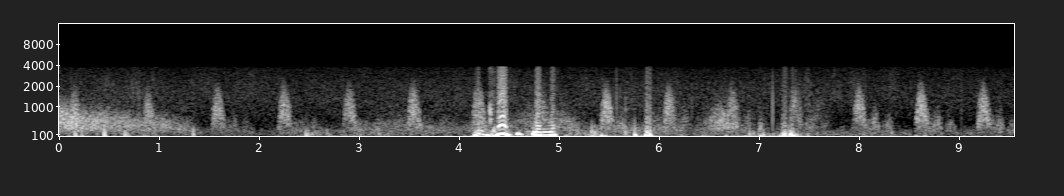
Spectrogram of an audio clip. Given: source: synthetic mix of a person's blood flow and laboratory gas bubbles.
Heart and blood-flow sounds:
Doppler ultrasound of blood flow; subclavian vein
4.29-4.39 s: bubbles
From the record:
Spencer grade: 1 (occasional bubble signal discernible with the cardiac motion signal, with majority of cardiac periods free of bubbles); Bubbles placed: anywhere in the cardiac cycle

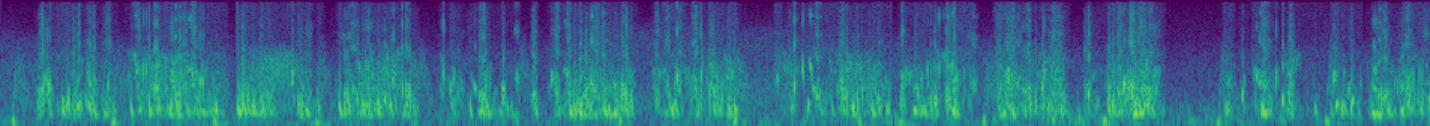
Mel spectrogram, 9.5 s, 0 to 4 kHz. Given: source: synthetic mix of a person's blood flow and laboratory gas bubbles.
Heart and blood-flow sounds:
Doppler ultrasound of blood flow; subclavian vein
0.21-1.52 s: bubbles
1.58-2.17 s: bubbles
2.23-2.81 s: bubbles
2.91-3.48 s: bubbles
3.53-3.60 s: bubbles
3.63-4.25 s: bubbles
4.33-4.96 s: bubbles
5.15-5.93 s: bubbles
5.97-6.53 s: bubbles
6.61-7.13 s: bubbles
7.21-7.77 s: bubbles
8.13-9.54 s: bubbles
From the record:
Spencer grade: 4 (maximum detectable bubble signal sounding continuously throughout systole and diastole of every cardiac period, and overriding the amplitude of the normal cardiac signals); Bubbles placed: anywhere in the cardiac cycle

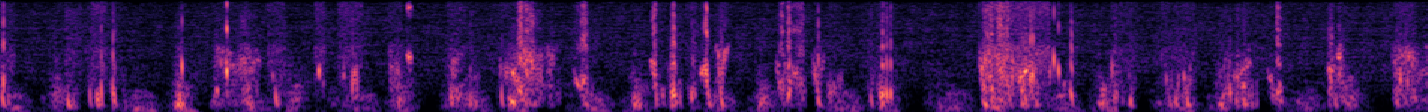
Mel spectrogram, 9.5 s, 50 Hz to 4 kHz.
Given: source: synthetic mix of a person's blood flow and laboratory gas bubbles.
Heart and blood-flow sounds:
Doppler ultrasound of blood flow; precordium
0.00-0.10 s: bubbles
0.43-0.82 s: bubbles
1.19-1.25 s: bubbles
1.40-1.74 s: bubbles
1.79-1.91 s: bubbles
2.09-2.17 s: bubbles
2.25-2.42 s: bubbles
2.59-2.77 s: bubbles
2.97-3.21 s: bubbles
3.31-3.75 s: bubbles
3.82-3.97 s: bubbles
4.33-4.88 s: bubbles
5.17-5.38 s: bubbles
5.41-5.62 s: bubbles
5.78-5.99 s: bubbles
6.53-7.19 s: bubbles
7.40-7.59 s: bubbles
7.74-7.98 s: bubbles
8.15-8.39 s: bubbles
8.44-8.58 s: bubbles
8.84-9.01 s: bubbles
9.27-9.53 s: bubbles
From the record:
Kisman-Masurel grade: 243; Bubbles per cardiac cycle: several, 3 to 8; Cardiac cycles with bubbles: 100%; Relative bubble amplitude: loud (0.450 to 0.775); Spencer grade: 3 (all of the cardiac periods contain showers or single bubble signals, but not dominating or overriding the cardiac motion signals); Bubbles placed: anywhere in the cardiac cycle

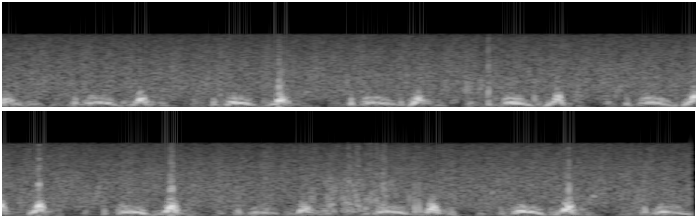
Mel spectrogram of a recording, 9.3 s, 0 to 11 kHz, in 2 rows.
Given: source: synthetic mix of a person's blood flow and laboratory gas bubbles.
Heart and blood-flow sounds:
Doppler ultrasound of blood flow; precordium
3.02-3.32 s: bubbles
3.54-3.62 s: bubbles
6.68-7.28 s: bubbles
7.35-7.49 s: bubbles
From the record:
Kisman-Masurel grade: 221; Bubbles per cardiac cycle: several, 3 to 8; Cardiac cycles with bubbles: 10 to 50%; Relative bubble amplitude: barely perceptible (0.100 to 0.250); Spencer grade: 2 (many but less than half of the cardiac periods contain bubble signals, singularly or in groups); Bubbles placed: only in the low amplitude regions of the cardiac cycle

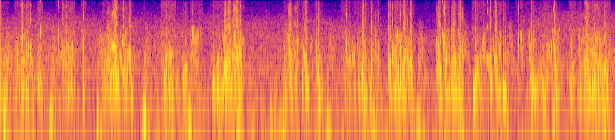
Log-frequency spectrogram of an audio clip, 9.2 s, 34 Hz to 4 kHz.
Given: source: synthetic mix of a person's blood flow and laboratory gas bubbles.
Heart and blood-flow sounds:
Doppler ultrasound of blood flow; subclavian vein
0.00-0.13 s: bubbles
0.20-0.65 s: bubbles
0.82-1.14 s: bubbles
1.21-1.29 s: bubbles
1.49-2.02 s: bubbles
2.40-3.03 s: bubbles
3.13-3.70 s: bubbles
4.24-4.85 s: bubbles
5.11-5.71 s: bubbles
5.79-6.22 s: bubbles
6.52-6.96 s: bubbles
7.07-7.63 s: bubbles
7.72-8.41 s: bubbles
8.52-9.16 s: bubbles
From the record:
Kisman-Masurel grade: 333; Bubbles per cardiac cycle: rolling drumbeat, 9 or more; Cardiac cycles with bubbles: 50 to 99%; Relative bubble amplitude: loud (0.450 to 0.775); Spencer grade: 3 (all of the cardiac periods contain showers or single bubble signals, but not dominating or overriding the cardiac motion signals); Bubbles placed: anywhere in the cardiac cycle

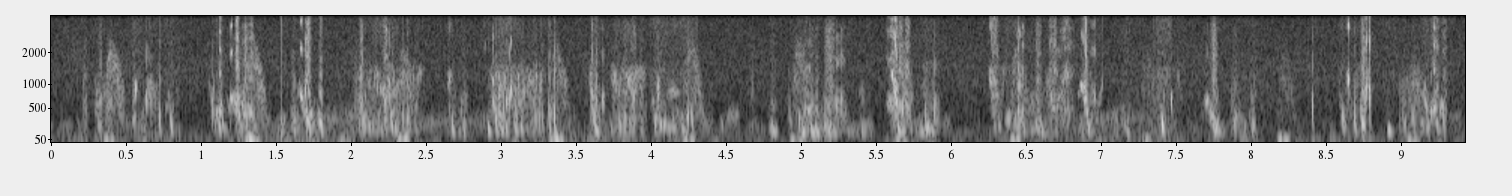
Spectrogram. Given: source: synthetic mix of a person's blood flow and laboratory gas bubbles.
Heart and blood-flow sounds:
Doppler ultrasound of blood flow; subclavian vein
0.28-0.43 s: bubbles
0.54-0.86 s: bubbles
1.04-1.41 s: bubbles
1.53-1.85 s: bubbles
2.00-2.51 s: bubbles
2.64-2.80 s: bubbles
2.88-3.40 s: bubbles
3.55-4.31 s: bubbles
4.78-4.87 s: bubbles
4.90-5.49 s: bubbles
5.56-5.96 s: bubbles
6.25-7.01 s: bubbles
7.12-7.22 s: bubbles
7.34-7.55 s: bubbles
7.67-8.04 s: bubbles
8.37-8.45 s: bubbles
8.58-8.83 s: bubbles
8.88-9.31 s: bubbles
From the record:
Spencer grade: 3 (all of the cardiac periods contain showers or single bubble signals, but not dominating or overriding the cardiac motion signals); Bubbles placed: anywhere in the cardiac cycle

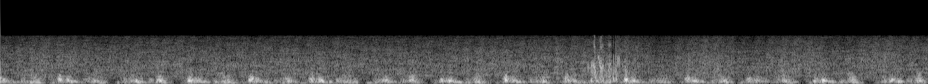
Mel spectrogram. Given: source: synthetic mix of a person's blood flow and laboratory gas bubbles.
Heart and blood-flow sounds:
Doppler ultrasound of blood flow; precordium
0.00-0.02 s: bubbles
5.84-6.32 s: bubbles
From the record:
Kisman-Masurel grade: 212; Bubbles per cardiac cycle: several, 3 to 8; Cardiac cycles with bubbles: 1 to 10%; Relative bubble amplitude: moderate (0.250 to 0.450); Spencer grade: 1 (occasional bubble signal discernible with the cardiac motion signal, with majority of cardiac periods free of bubbles); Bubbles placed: anywhere in the cardiac cycle

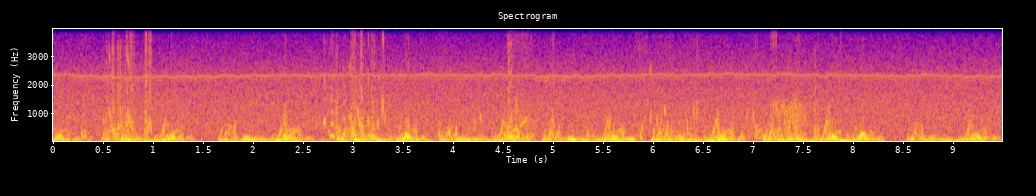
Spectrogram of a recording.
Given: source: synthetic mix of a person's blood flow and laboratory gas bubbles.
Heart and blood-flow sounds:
Doppler ultrasound of blood flow; precordium
0.26-0.40 s: bubbles
0.46-1.01 s: bubbles
2.67-3.35 s: bubbles
3.80-3.98 s: bubbles
4.18-4.32 s: bubbles
4.48-5.04 s: bubbles
5.29-5.43 s: bubbles
5.58-5.66 s: bubbles
5.80-6.50 s: bubbles
6.91-7.55 s: bubbles
7.58-7.72 s: bubbles
From the record:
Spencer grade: 3 (all of the cardiac periods contain showers or single bubble signals, but not dominating or overriding the cardiac motion signals); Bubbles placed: only in the low amplitude regions of the cardiac cycle

